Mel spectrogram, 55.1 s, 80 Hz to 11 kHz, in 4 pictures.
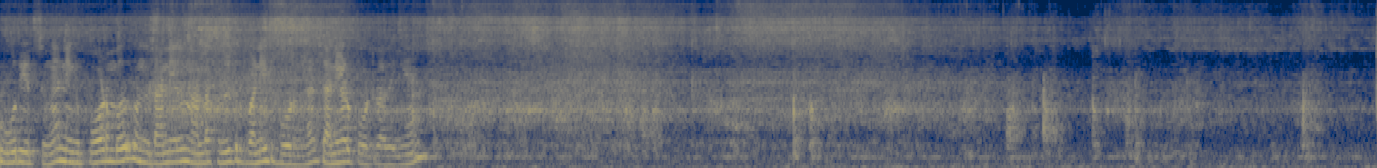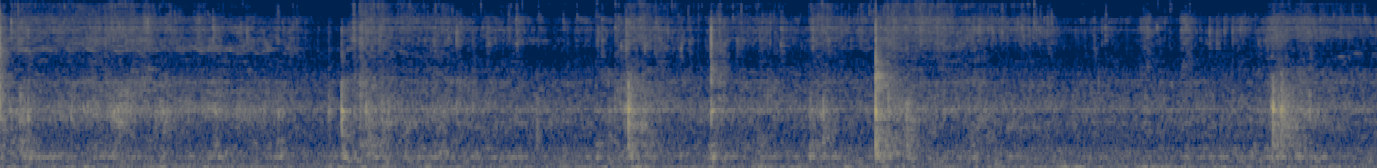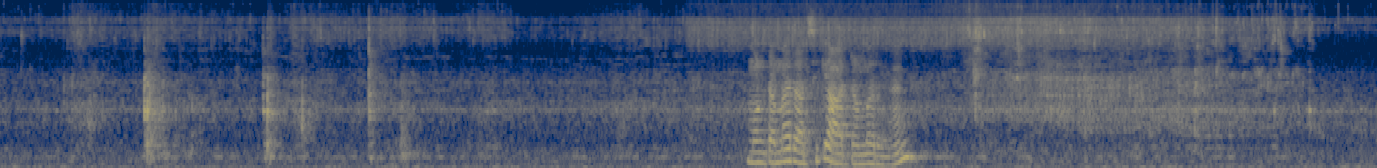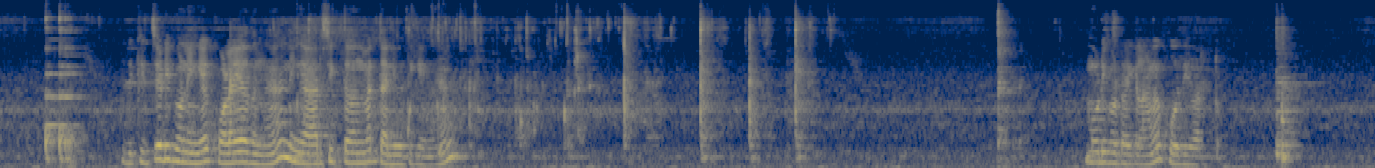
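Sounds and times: masala sizzling: 0.0s - 55.0s
spatula scraping a pot: 9.6s - 18.5s.

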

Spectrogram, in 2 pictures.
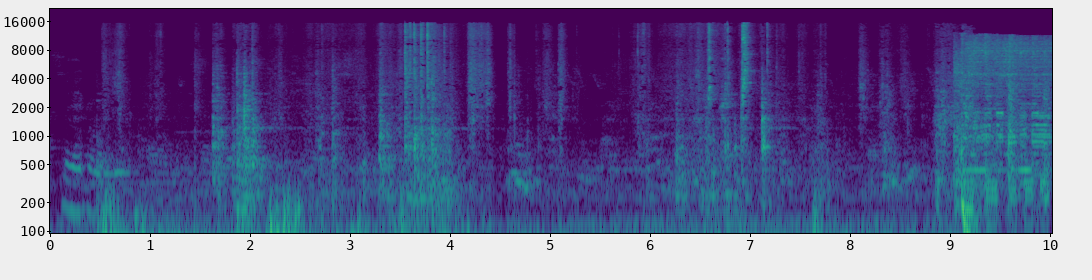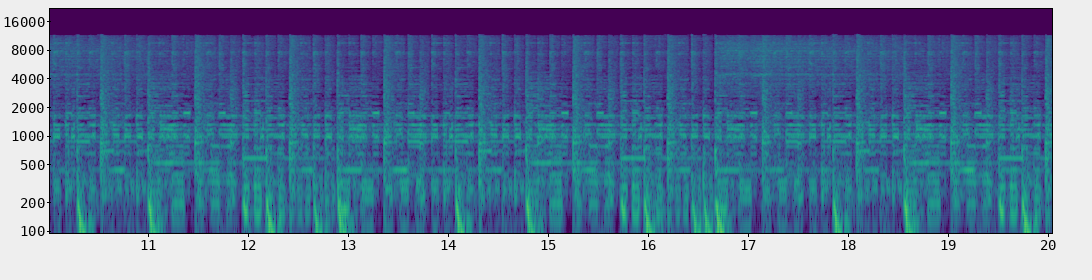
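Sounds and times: sheet metal clanks and knocks: 1.6s - 4.1s
background music: 9.0s - 20.0s.

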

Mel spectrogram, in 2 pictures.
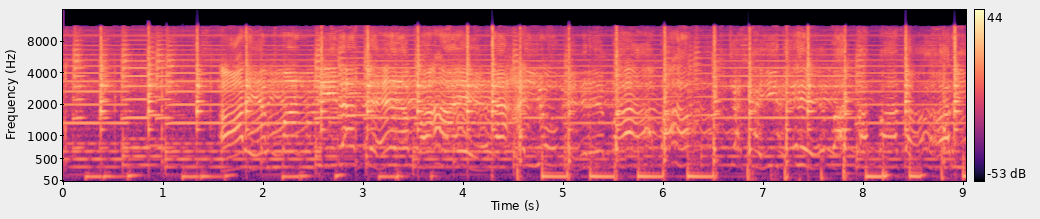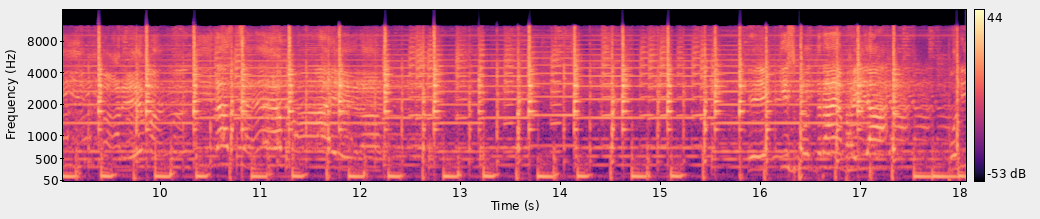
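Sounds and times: harmonium held notes: 0.0s - 18.0s
man singing: 1.8s - 12.7s.

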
